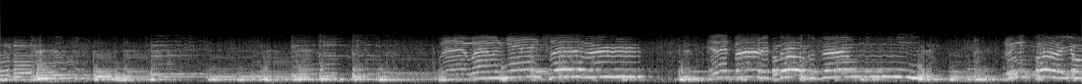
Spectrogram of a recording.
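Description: Solo Delta blues acoustic guitar played with a slide, with wordless singing gliding alongside it in two bending, wavering phrases, over a thin 1930s recording.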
